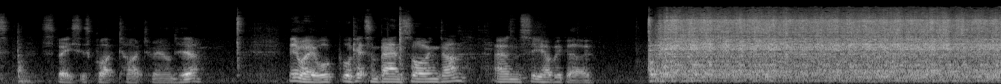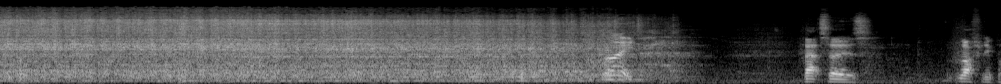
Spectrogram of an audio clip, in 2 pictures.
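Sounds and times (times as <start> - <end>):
bandsaw cutting wood: 6.5 - 17.0.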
